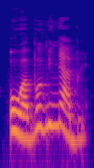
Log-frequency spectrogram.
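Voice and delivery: loud, indignant royal grumble; growled disgust. A narrator's reading. Royal highness appalled by the nose, loud growled disgust. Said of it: "grogna son Altesse royale".

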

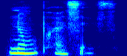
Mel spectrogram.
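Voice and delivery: whispered, slow and breathy with tears; chuchoté. Acted. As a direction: breathe it out softly, slowly. Bourrienne en pleurs, chuchote. (murmure lent et soufflé)

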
